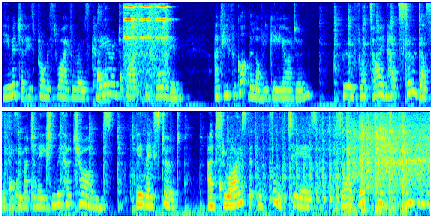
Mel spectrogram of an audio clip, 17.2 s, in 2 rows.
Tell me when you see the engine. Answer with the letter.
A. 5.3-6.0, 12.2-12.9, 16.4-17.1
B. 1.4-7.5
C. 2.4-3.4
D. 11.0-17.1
D.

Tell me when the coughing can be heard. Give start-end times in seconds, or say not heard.
1.9-2.5, 8.7-9.4, 12.9-13.7.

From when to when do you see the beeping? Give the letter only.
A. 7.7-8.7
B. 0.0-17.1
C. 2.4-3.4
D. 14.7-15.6
C.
